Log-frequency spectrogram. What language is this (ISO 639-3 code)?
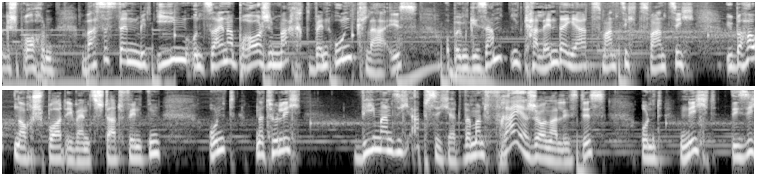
deu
